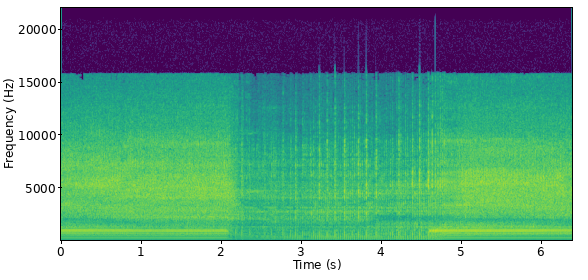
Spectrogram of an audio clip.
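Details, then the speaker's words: Ryobi CS26 two-stroke trimmer, earlier a no-start, now on a replacement pre-adjusted carburetor with idle raised: steady, even idle, a quick throttle blip, then back to the same smooth idle; runs clean. "now this comes pre adjusted I actually want to raise the idle a little bit so let's do that let's raise the idle now she runs good"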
